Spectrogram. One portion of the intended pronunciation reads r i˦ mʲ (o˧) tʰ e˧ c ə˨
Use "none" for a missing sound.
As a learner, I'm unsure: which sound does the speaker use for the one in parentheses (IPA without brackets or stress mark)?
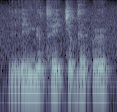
o˧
